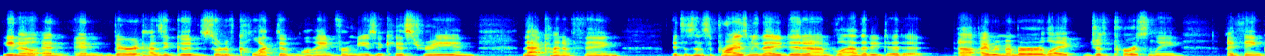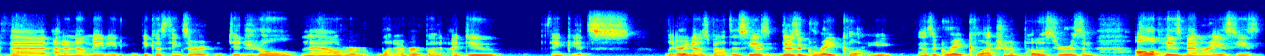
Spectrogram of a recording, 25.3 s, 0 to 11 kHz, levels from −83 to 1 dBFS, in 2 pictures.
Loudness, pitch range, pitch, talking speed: -21 LUFS, 125-135 Hz, 130 Hz, 195 wpm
